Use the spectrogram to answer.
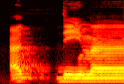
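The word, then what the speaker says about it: الدِّمَاءَ: Addima. Nah, kemudian huruf hamzahnya tetap kita terbacakan dengan sukun.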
